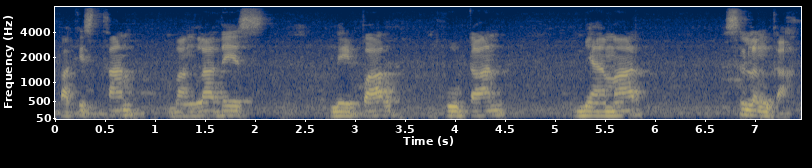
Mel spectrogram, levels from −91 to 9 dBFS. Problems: constant background noise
